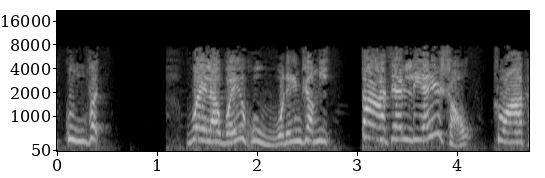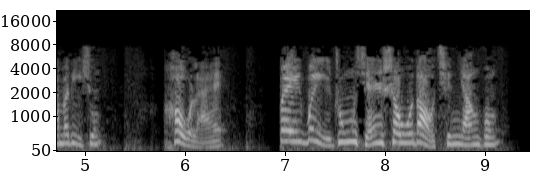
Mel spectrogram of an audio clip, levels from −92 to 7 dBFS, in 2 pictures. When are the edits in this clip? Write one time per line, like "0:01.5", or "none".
none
